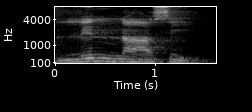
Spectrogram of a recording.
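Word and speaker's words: لِلنَّاسِ: to a Nasi and you pronounce Lin Nasi instead of see don't pronounce this and this is written that way alif is not even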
